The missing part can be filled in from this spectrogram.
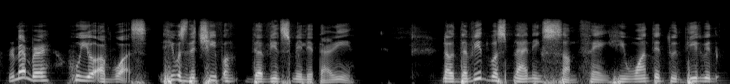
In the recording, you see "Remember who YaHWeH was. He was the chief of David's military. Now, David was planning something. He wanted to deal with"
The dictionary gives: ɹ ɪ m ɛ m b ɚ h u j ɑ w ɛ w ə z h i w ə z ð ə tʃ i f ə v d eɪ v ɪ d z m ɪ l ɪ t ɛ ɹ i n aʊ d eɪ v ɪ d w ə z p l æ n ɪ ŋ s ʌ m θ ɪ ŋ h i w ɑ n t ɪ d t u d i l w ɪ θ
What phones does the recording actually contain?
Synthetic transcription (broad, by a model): ɹ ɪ m ɛ m b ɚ h u j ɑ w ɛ w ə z h i w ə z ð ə tʃ i f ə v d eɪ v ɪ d s m ɪ l ɪ t ɛ ɹ i n aʊ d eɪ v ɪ d w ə s p l æ n ɪ ŋ s ʌ m θ ɪ ŋ h i w ɑ n t ɪ d t u d i l w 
